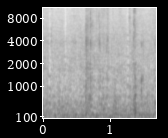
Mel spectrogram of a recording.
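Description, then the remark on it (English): Quiet, irregular crunching and crinkling as people chew snacks, with a few sharper bites standing out from a soft, steady background hiss. “Sorry, everybody, you're hearing us chewing.”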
